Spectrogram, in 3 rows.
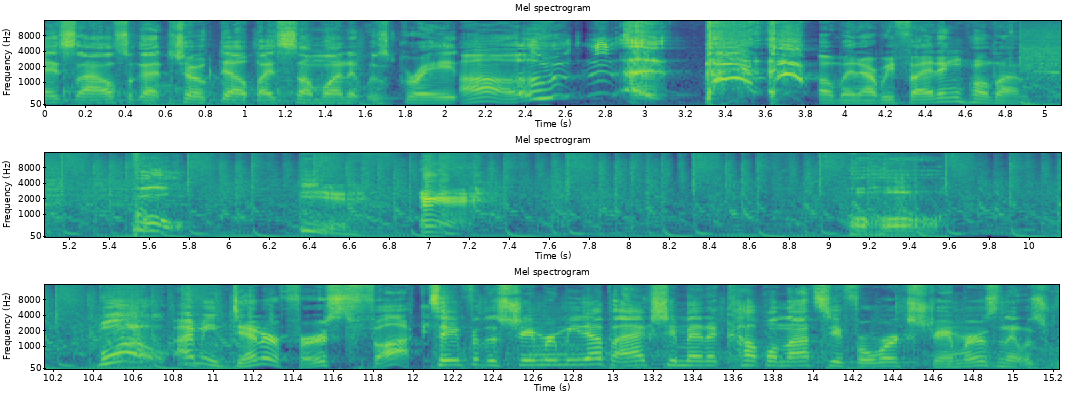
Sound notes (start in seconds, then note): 2.3 choking noises; 5.0 fighting noises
